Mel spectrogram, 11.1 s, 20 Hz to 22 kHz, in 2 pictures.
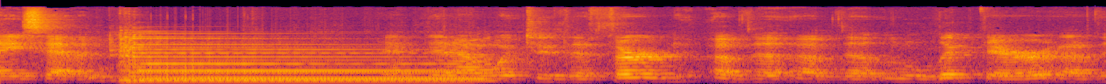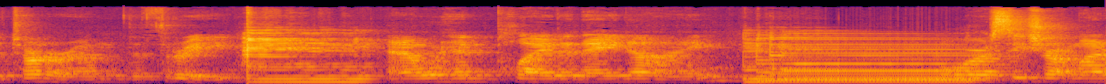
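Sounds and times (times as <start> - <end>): electric guitar chord ringing: 0.6 - 2.5, 6.8 - 7.4, 9.2 - 10.5.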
